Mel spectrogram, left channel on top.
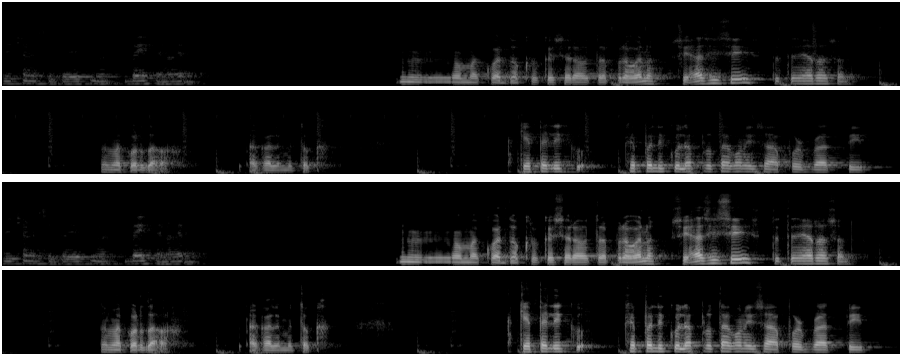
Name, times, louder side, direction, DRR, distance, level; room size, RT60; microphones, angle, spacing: voice 1, 0.0-1.9 10.0-10.4 14.2-14.7, right 1 dB, 20° right, -1 dB, 2.9 m, -52 dB
voice 2, 4.0-8.5 10.0-10.8 11.5-12.2 14.2-14.8 15.2-17.6, right 4 dB, 55° right, 19 dB, 0.5 m, -32 dB
sound 1, 6.1-16.7, left 1 dB, 50° left, 1.7 m, -57 dB
15.0 x 7.3 x 8.0 m, 0.73 s
head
